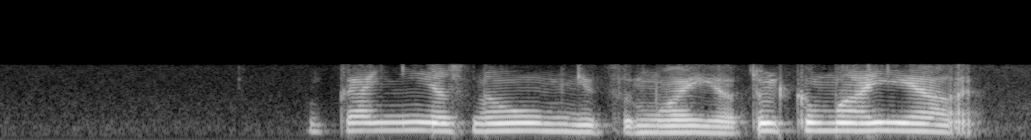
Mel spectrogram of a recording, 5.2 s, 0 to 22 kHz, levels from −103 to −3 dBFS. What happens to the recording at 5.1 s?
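At 5.1 s the speech is still passing through the AMR narrowband mobile codec, which colours the whole clip from start to end. The codec rebuilds the voice from a vocal-tract model excited by a few pulses in each 5 ms, so it sounds buzzy and synthetic, with plainly audible damage that points to a mid-range bitrate of around 10 kbps. On a spectrogram, all energy stops at a flat ceiling near 3.8 kHz.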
